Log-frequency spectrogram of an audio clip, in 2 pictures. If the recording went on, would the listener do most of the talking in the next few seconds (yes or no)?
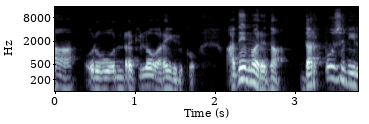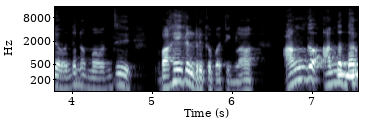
no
